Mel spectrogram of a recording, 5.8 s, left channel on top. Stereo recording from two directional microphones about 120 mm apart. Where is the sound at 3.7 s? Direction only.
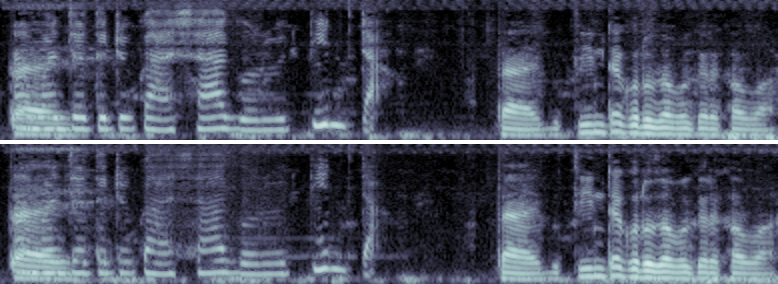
50° right (ahead or behind).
